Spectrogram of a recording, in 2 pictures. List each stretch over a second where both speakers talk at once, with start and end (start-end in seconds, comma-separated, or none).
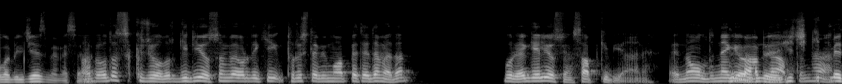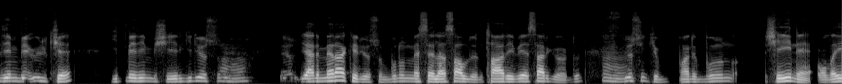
7.2-8.4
